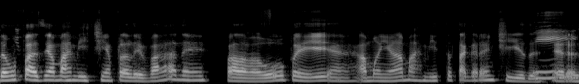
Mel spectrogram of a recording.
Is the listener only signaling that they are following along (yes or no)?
no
